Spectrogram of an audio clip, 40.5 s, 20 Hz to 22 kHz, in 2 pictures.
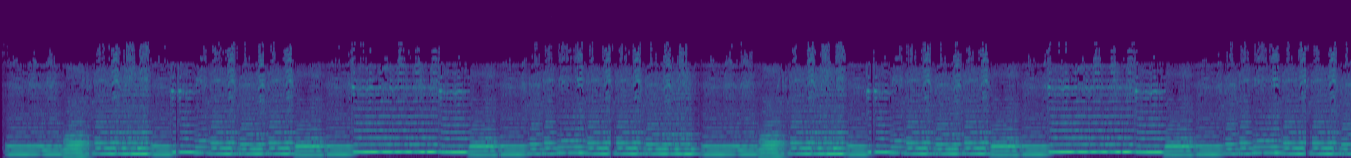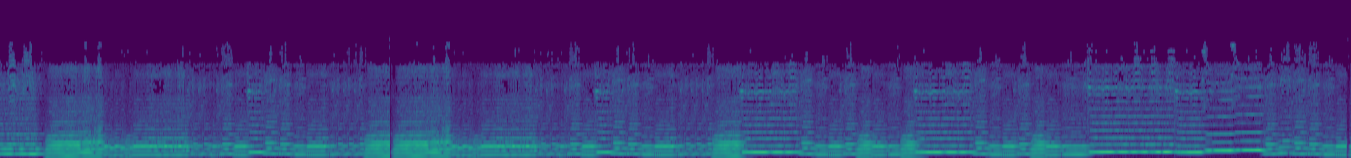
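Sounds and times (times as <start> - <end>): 
flute playing studies in E flat minor: 0.0 - 40.5.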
